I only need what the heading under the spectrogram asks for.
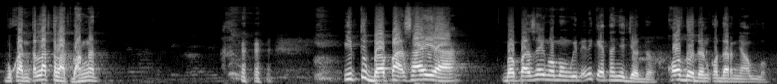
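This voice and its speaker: High-voiced man preaching in a mosque. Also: lively intonation, normal speed, pauses often. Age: middle-aged. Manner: chatty, joking, addresses the mothers directly. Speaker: ustadz, religious teacher. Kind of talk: mosque study-circle sermon.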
